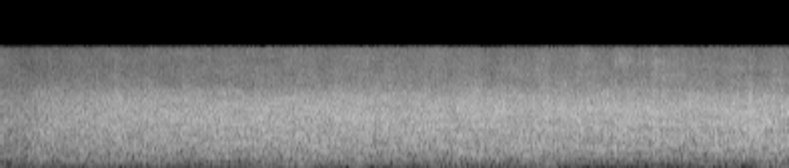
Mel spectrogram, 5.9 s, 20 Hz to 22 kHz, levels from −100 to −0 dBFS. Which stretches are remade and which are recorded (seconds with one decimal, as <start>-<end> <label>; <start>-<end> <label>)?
0.0-0.9 recorded; 0.9-5.9 remade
